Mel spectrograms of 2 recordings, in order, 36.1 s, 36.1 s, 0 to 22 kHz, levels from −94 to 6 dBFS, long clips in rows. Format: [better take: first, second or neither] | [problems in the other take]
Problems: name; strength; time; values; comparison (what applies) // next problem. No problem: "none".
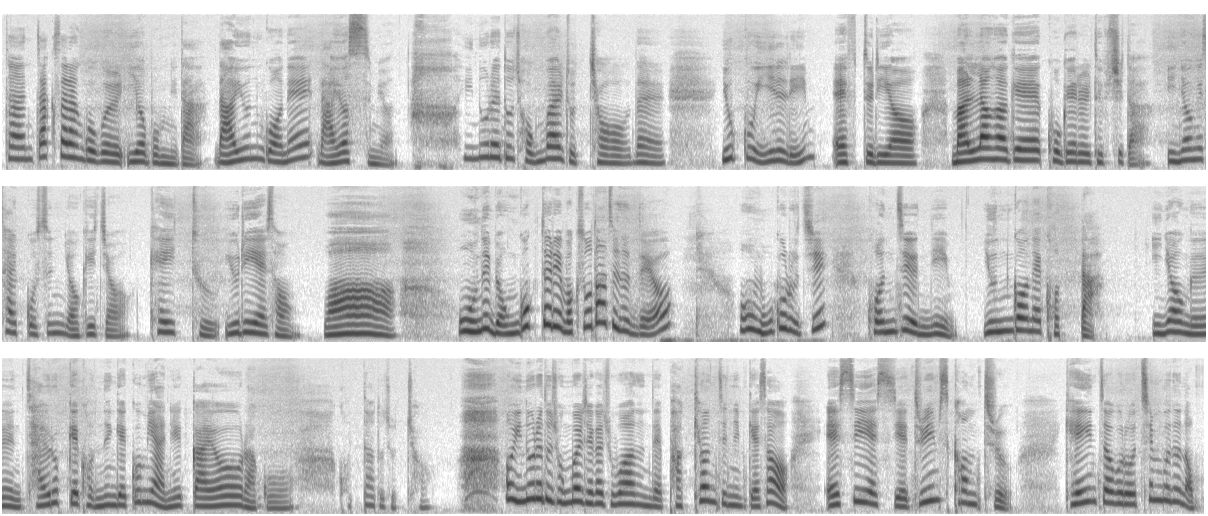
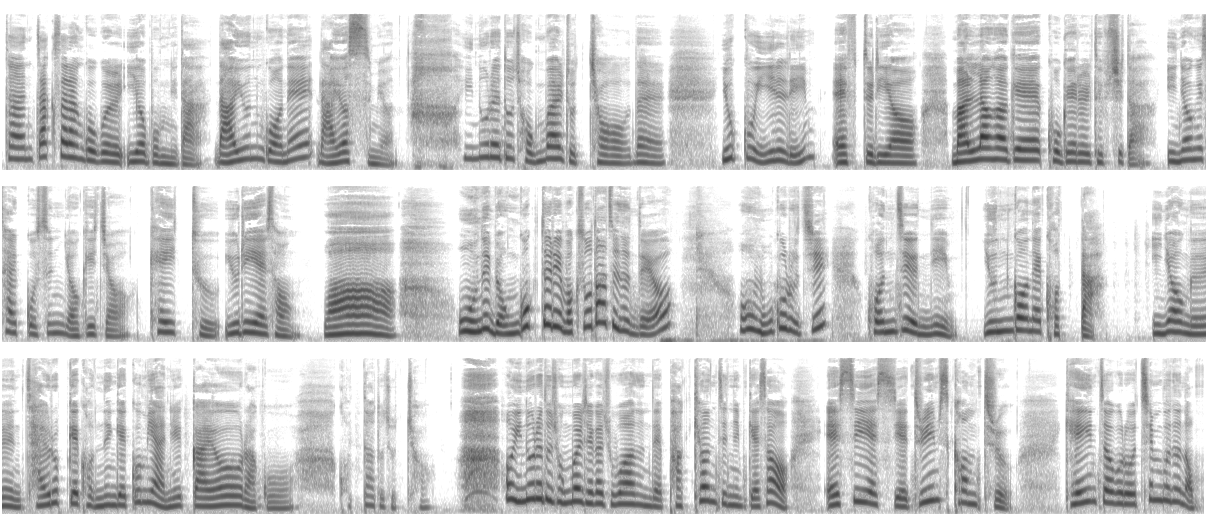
second | hiss; faint; throughout; 25 dB below the speech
